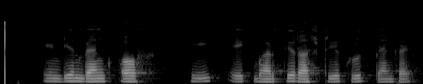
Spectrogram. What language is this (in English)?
Marathi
